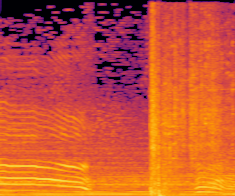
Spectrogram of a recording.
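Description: A man's high, drawn-out scream of horror, held for about a second and then falling away. About a second and a half in comes a sharp crash of a glass hand mirror shattering, with small glass pieces tinkling after it, over dramatic background music.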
